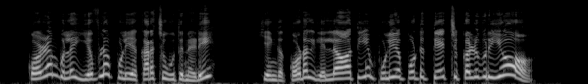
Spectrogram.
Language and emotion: Tamil, angry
